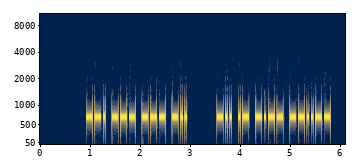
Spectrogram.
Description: Morse code, heard as a keyed tone, about 28 wpm, 700 Hz. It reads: GOOD DAY,
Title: 2x Word-Spacing - Sentences from Top 200 Words - 28wpm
